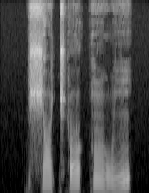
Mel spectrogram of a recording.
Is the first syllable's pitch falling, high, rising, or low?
low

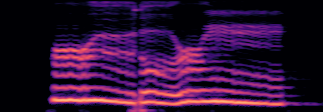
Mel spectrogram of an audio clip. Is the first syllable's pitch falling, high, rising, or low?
falling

